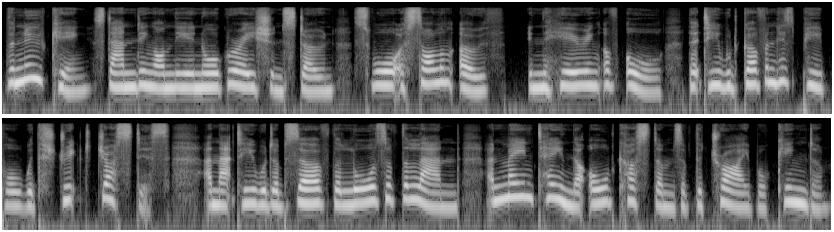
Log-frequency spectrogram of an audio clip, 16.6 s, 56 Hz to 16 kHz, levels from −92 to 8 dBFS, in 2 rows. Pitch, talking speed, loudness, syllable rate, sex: 220 Hz, 165 wpm, -18 LUFS, 4.3 syllables/s, female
